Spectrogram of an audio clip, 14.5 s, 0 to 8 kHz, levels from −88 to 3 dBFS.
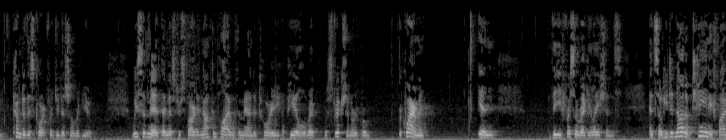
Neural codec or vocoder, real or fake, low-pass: none; real; 7.2 kHz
